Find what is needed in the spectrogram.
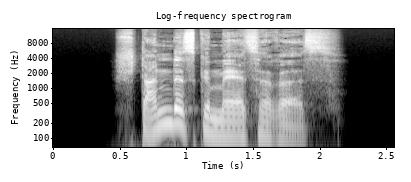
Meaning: strong/mixed nominative/accusative neuter singular comparative degree of standesgemäß
- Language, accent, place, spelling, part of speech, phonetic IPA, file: German, Germany, Berlin, standesgemäßeres, adjective, [ˈʃtandəsɡəˌmɛːsəʁəs], De-standesgemäßeres.ogg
